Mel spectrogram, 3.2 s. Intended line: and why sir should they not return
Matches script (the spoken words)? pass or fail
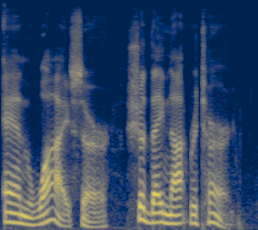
pass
